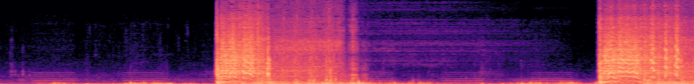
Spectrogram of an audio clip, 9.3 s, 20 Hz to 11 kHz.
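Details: 1979 Datsun sitting about 30 years, HEI distributor being wired up: two bursts of fast starter churning, almost catching then dying; no start. It later ran, with a large vacuum leak from a broken fitting found.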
